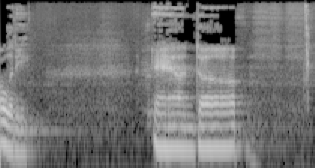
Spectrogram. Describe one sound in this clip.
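A middle-aged man speaks haltingly into a microphone.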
